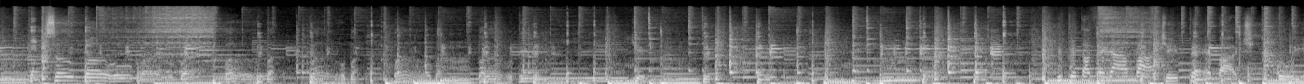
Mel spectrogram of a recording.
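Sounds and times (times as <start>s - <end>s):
drum kit: 0.0s - 13.0s
jazz band playing: 0.0s - 13.0s.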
